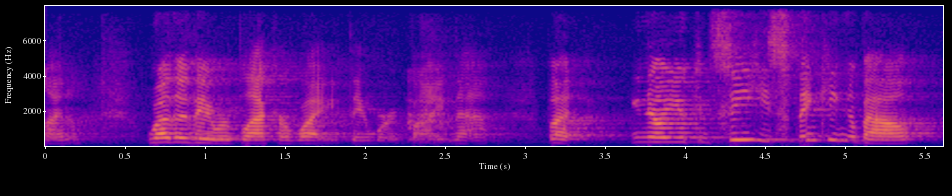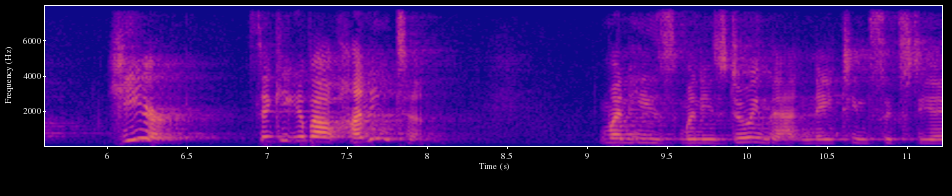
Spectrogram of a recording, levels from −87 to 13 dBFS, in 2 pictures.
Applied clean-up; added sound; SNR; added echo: none; none; none; none.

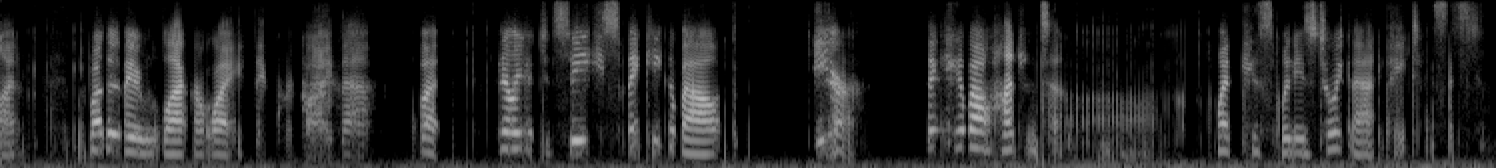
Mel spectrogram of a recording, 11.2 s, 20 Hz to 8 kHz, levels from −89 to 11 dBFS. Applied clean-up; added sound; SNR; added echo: neural diffusion model UNIVERSE++.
